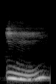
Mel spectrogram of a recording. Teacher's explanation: For instance, in E, the phoneme E here, I know that the tongue position should be at the front and at a high position in order to produce this phoneme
